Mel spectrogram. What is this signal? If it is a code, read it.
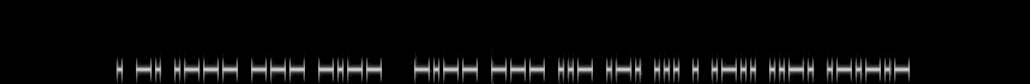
Morse code, heard as a keyed tone, about 25 wpm, 700 Hz. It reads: ENJOY YOURSELF.
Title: Sentences from Top 1000 Words - Review Part 5 - 25wpm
